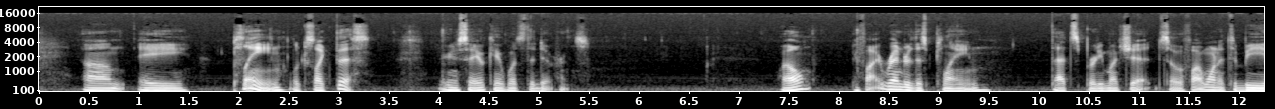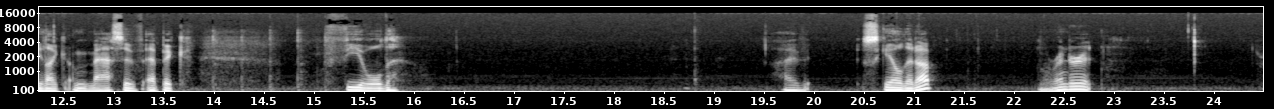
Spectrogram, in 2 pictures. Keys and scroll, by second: 3.1 s, 12.3 typing.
